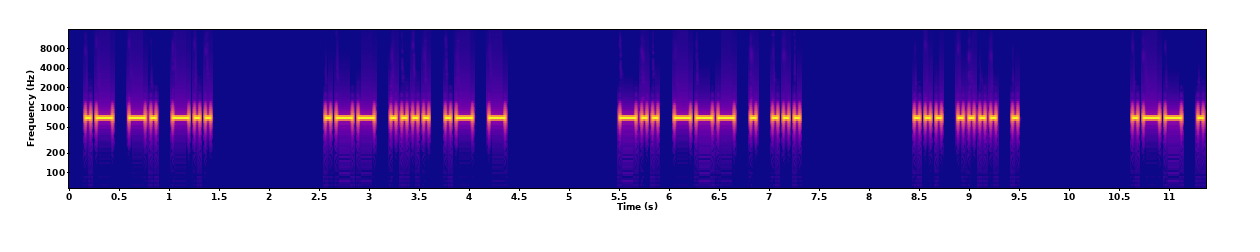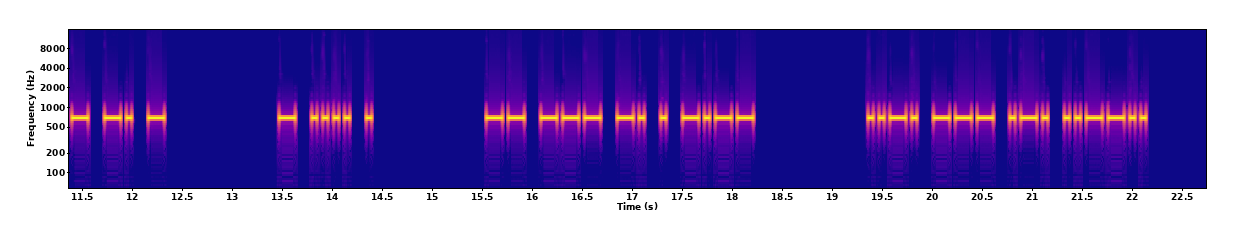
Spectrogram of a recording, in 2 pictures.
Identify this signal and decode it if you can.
Morse code, heard as a keyed tone, about 22 wpm, 700 Hz. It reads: AND WHAT DOES SHE WANT THE MONEY FOR?
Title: 3x Word-Spacing - Sentences from Top 400 Words - 22wpm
